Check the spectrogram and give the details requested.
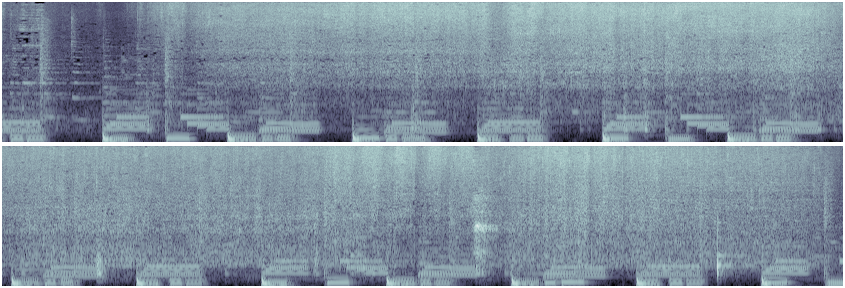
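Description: Minced beef with sliced green chilies sizzling as it is stir-fried in a dry wok without oil, the sizzle starting about a second in. Background music with a steady beat plays underneath.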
